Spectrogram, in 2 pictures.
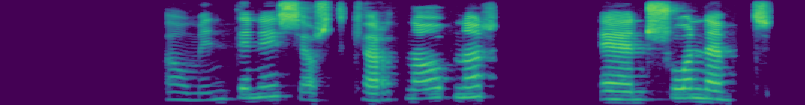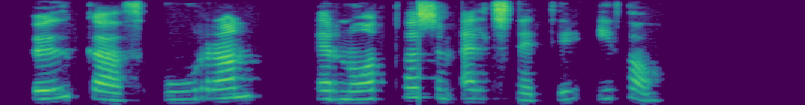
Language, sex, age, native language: Icelandic, female, 40-49, Icelandic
